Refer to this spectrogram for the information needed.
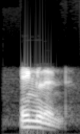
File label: "England", punjabi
